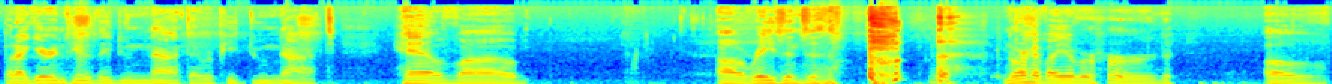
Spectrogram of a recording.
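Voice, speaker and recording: A man hosting a talk show in casual chat, with drawn-out, emphatic repetition. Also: medium pitch, steady tone, warm tone. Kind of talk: casual chat, commenting on pictures. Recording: clear background noise.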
